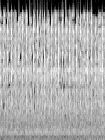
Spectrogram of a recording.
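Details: Hyundai Accent with Kappa engine: idle has an uneven, tapping stumble with beats dropping out irregularly; misfire, cause suspected but not confirmed.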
